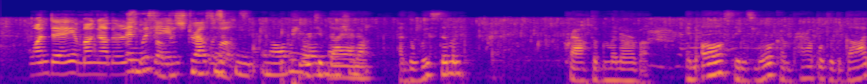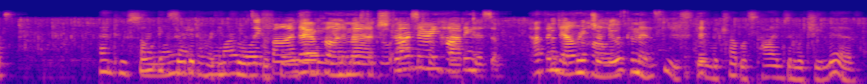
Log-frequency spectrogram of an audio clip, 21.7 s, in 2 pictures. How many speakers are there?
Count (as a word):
four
